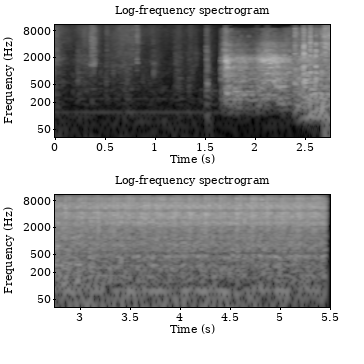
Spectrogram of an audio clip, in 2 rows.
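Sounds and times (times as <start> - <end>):
old restored tractor engine cranking, sputtering and idling: 1.7 - 5.4.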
